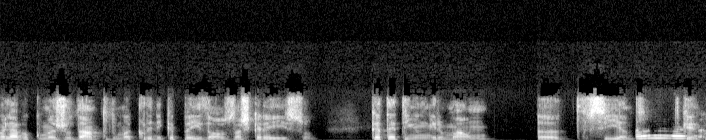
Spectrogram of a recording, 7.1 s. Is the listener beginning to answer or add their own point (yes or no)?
yes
